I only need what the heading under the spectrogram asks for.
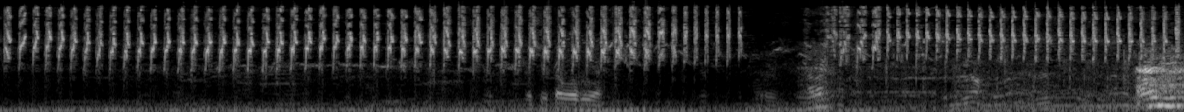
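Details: Singing-competition lovebird, a fighter-type female aged one and a half, from Balikpapan, gives a long, fast, steady trill of high buzzy notes, breaks off briefly with some rustling, then resumes the rapid series.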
